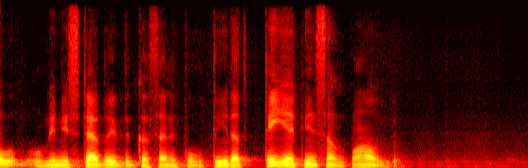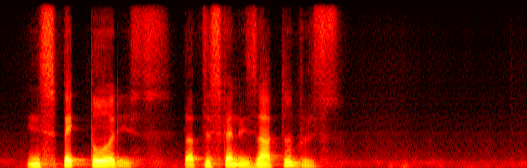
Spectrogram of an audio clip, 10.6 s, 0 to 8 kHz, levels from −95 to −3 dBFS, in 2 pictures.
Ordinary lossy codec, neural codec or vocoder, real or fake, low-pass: none; codec, 16 kHz, 0.5 kbps, FunCodec, trained on Chinese and English, 25 frames a second; fake; none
